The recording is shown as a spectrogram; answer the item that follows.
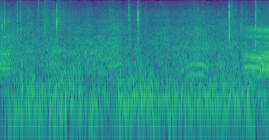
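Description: Background voices of people talking and calling out, with wind on the microphone and a few sharp taps.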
